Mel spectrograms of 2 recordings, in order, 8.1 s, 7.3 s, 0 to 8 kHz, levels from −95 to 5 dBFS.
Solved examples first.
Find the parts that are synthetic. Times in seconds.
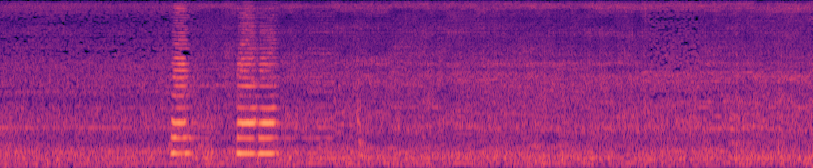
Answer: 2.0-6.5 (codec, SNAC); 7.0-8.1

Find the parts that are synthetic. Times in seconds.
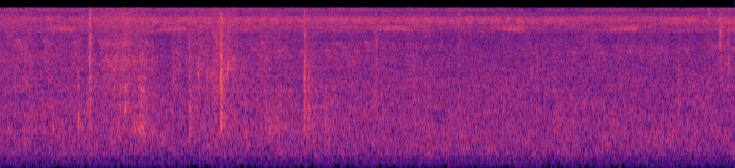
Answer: none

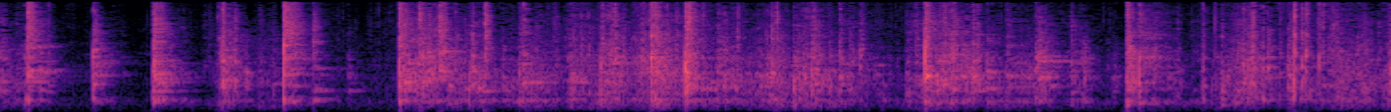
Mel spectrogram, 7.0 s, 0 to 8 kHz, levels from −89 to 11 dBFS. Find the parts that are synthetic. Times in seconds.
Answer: 2.9-4.1 (vocoder, Vocos); 5.1-5.9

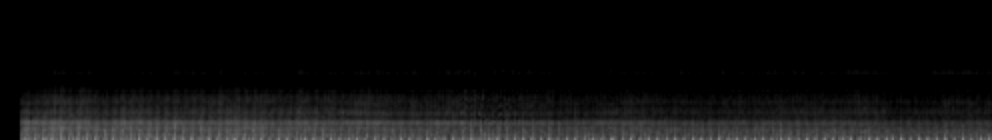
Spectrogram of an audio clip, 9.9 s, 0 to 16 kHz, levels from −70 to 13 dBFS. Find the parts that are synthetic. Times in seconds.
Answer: 0.0-4.6 (vocoder, Vocos); 5.2-9.9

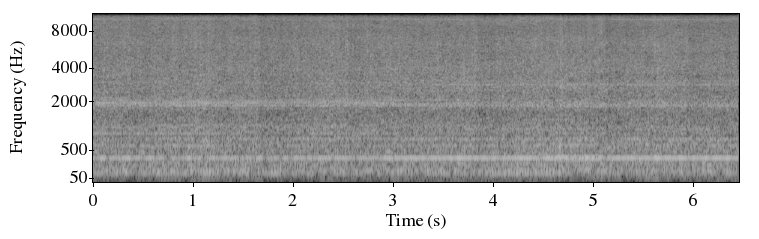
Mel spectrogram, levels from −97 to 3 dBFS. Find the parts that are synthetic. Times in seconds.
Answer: 4.6-5.2 (vocoder, WaveNeXt)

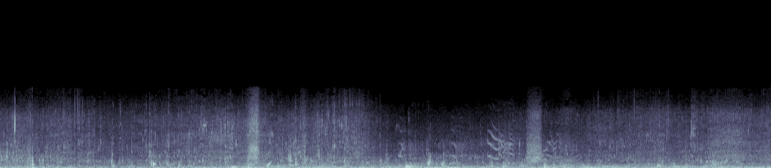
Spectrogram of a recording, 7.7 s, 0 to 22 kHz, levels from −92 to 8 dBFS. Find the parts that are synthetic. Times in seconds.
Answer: none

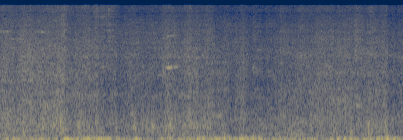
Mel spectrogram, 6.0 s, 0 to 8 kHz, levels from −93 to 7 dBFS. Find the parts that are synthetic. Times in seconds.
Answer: 3.4-5.0 (codec, SNAC)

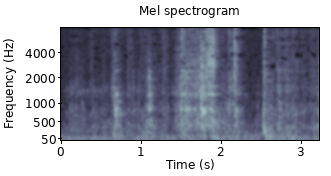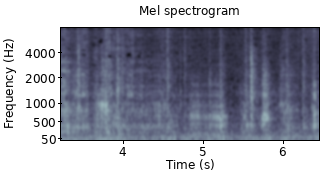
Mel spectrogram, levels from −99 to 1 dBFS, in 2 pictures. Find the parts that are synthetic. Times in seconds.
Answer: 1.1-1.9 (vocoder, BigVGAN v2); 2.6-3.2; 4.4-5.3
